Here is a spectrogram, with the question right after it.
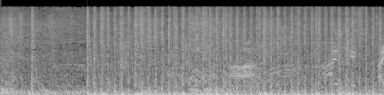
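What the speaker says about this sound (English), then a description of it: "Shoot him in the head, shoot him in the head." Rapid gunfire from a Call of Duty: Vanguard zombies match, loud and sustained, with dense repeated shots running nearly throughout and game sounds layered beneath.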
